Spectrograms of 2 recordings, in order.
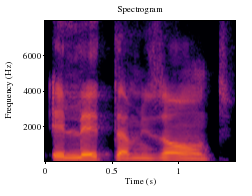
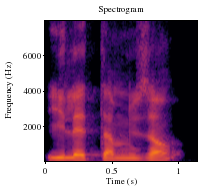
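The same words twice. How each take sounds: First: "est amusante" joined as "e-tamusante", ending on a clear T; liaison, final T sounded. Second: "amusant" ending open on a nasal vowel, no T; silent final T. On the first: Teacher demonstrates the liaison, "amusante" with its final T pronounced. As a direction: link "est" to "amusante" by T and close "amusante" on T. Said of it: "en la T con la A y digo". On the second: Teacher repeats the masculine form, "amusant" without the final T. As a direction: link "est" to "amusant" and leave its last T unsaid. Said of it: "sin la pronunciación de la T". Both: Shown as a demonstration.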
